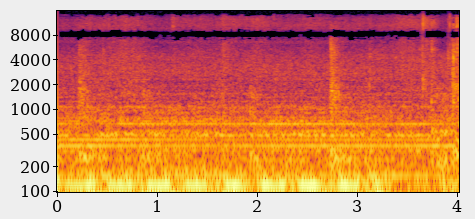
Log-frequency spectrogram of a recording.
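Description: Schindler 330A hydraulic elevator running, heard from inside the car as a steady low rumble with a faint steady hum above it. The rumble cuts off about three seconds in as the car stops.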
